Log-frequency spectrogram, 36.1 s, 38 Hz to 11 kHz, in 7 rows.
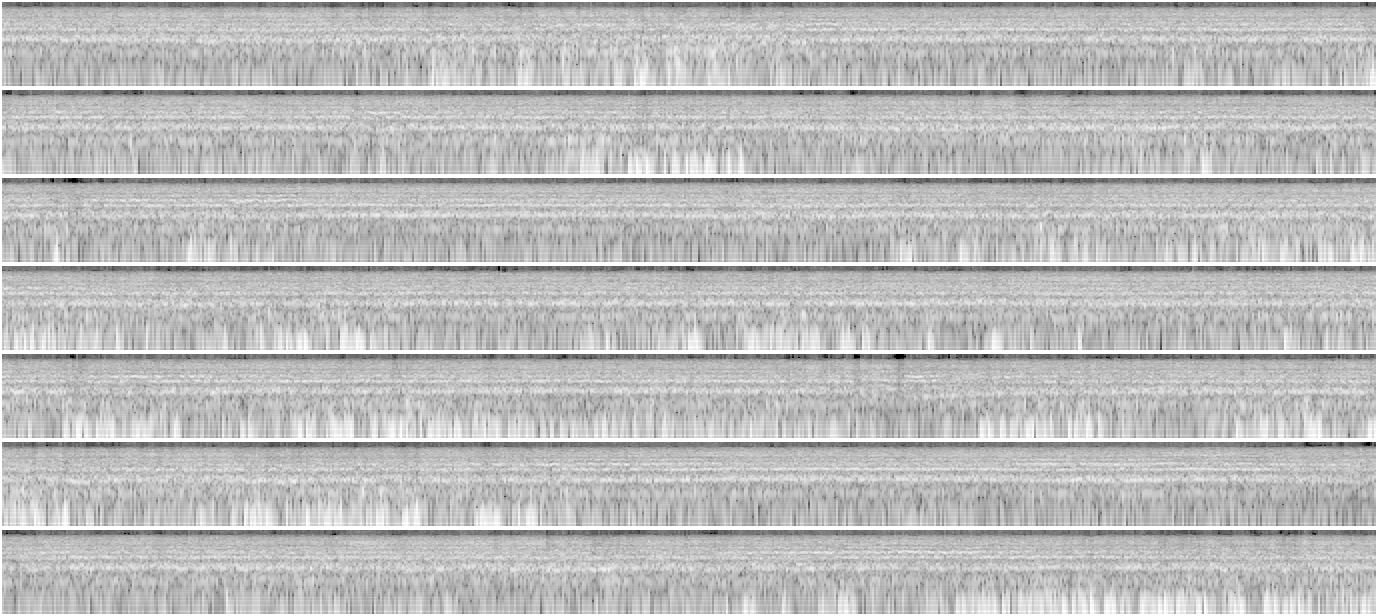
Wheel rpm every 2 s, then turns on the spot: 220, 230, 230, 230, 230, 220, 230, 230, 230, 230, 220, 230, 210, 220, 230, 220, 210, 220.
none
